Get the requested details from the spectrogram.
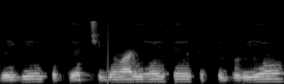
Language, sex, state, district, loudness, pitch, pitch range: Hindi, male, Uttar Pradesh, Jyotiba Phule Nagar, -25 LUFS, 120 Hz, 110-125 Hz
